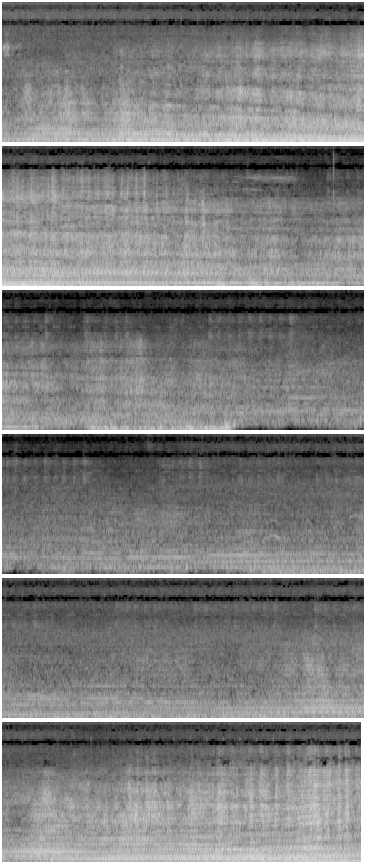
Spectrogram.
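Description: A Corsair propeller fighter flies at the Belleville/Ypsi airshow at Willow Run Airport. Its loud, droning engine rises and falls as it passes, dips briefly, then swells again, with an announcer talking over it.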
